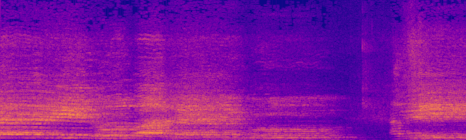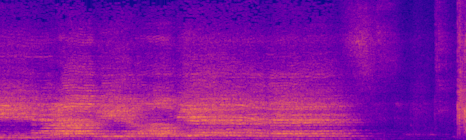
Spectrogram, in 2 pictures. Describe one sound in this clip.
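A brass band plays a slow, sustained tune in a hall.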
